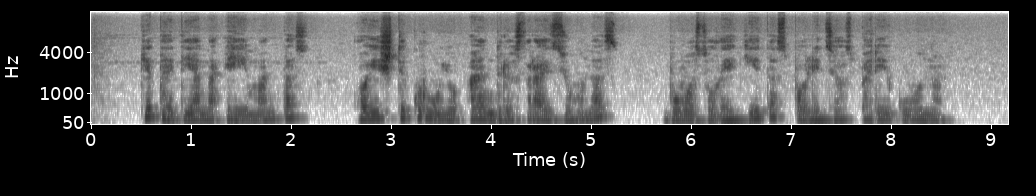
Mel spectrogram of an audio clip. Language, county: Lithuanian, Klaipėda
